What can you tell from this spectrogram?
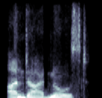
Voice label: "Undiagnosed", Indian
